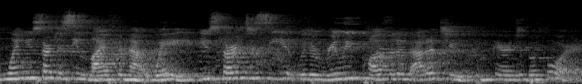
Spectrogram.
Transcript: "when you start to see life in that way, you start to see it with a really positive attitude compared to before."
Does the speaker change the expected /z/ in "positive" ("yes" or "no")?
no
